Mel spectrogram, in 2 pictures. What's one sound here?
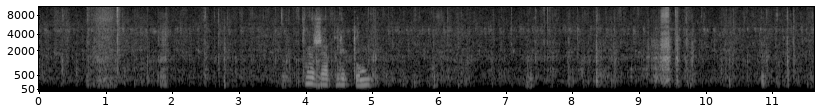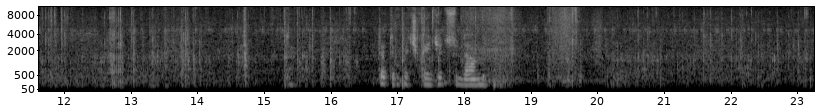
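Stiff paper strands rustle and tap as they are woven by hand.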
